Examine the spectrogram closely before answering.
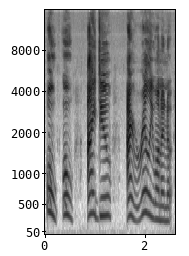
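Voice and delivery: put-on a high, eager girl's voice; eager schoolgirl. Schoolgirl Teresa eagerly volunteering, in a high voice. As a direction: beg to learn like a keen pupil. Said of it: "Teresa raised her hand and said".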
